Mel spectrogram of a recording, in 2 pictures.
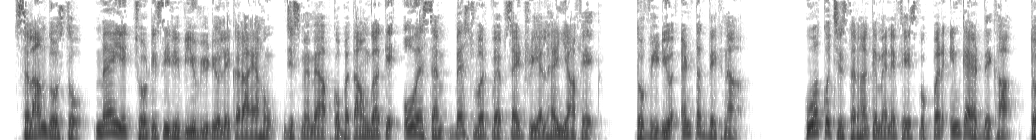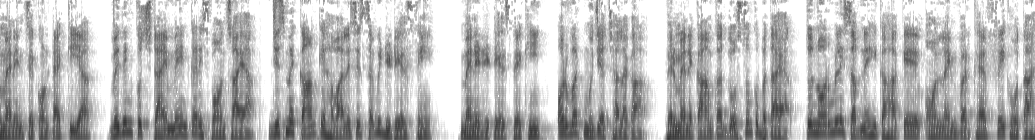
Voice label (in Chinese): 乌尔都语男 外语 小语种 样音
